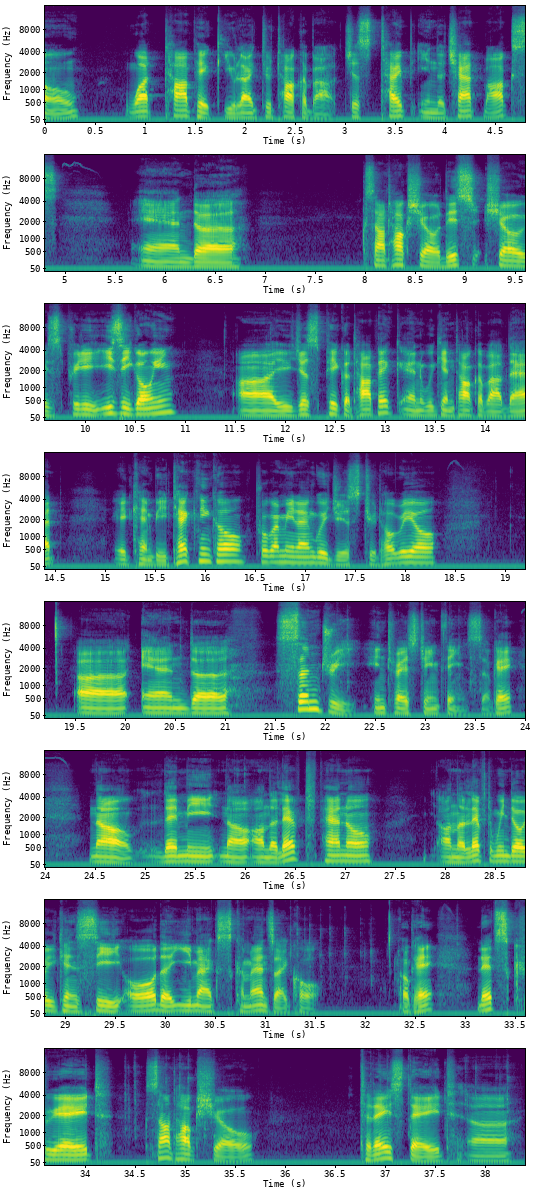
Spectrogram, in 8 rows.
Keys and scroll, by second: 22.2 k, 23.2 Return, 26.0 w, 30.2-32.3 typing, 32.8 Return, 34.1 u, 37.6 Home, 37.8 ., 38.1 e.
